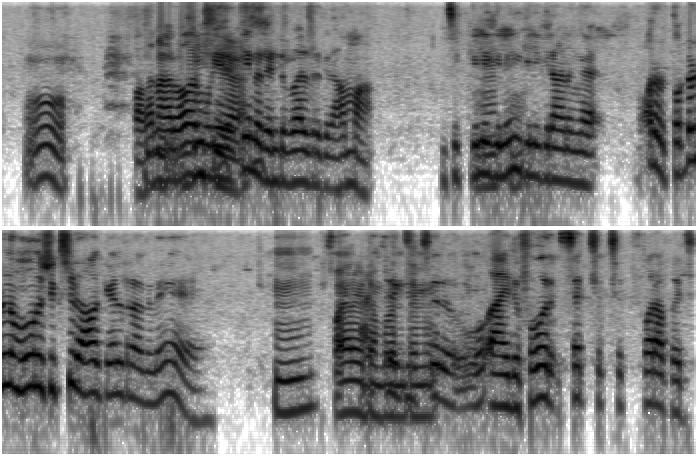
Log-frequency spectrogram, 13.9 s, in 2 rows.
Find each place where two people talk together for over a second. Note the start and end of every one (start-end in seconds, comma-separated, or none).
none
